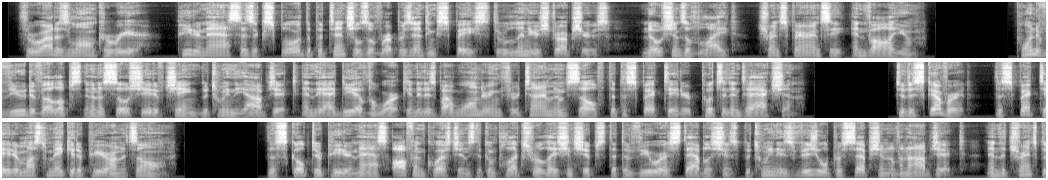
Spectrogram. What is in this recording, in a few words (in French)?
anglais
